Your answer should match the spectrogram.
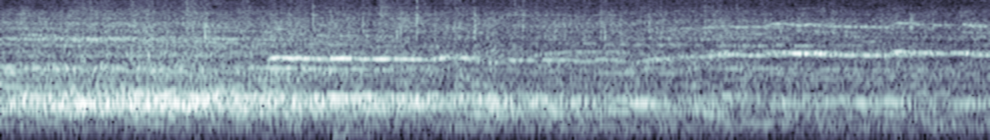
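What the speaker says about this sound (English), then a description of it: "let's give Hog Boss a round of applause." Crowd applause and cheering from a live audience at a Trump-related gathering, sustained and fairly loud, with scattered shouts over the clapping before it gradually eases.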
